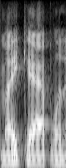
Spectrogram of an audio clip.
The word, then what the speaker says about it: Myq Kaplan: My name is Mike Kaplan. It's spelled weird. MYQKAPLAN.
